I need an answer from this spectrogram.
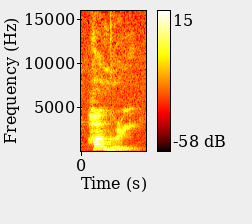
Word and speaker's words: Hungary: sleebels guinea Guinea Guinea this one is hung Guri Hungary not hungry Hungary Hungary Hungary two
